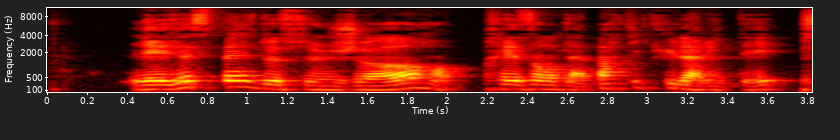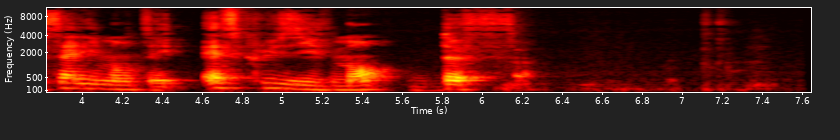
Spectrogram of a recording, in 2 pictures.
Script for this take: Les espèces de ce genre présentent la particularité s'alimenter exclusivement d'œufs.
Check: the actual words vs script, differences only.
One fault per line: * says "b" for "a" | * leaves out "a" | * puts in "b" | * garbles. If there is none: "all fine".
all fine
